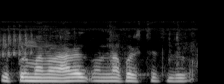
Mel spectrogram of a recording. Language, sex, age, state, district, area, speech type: Telugu, male, 18-30, Andhra Pradesh, Guntur, rural, spontaneous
